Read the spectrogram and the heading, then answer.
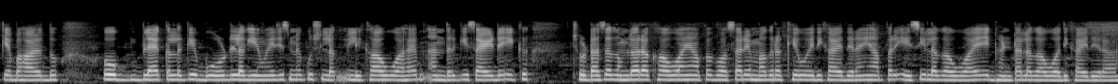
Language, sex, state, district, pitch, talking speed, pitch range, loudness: Hindi, female, Goa, North and South Goa, 210 Hz, 285 wpm, 205-220 Hz, -18 LUFS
